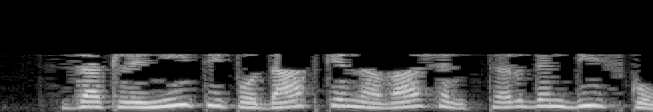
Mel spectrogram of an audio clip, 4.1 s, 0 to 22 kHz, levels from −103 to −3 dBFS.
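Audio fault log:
throughout, MP3 compression: likely a very low-bitrate encode, with nothing above 3 kHz, so the speech sounds dull, watery and swirly, with smeared attacks.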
